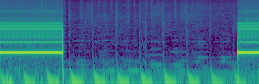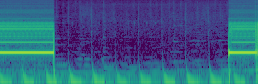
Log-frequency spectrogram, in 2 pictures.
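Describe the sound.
A telephone ringing tone sounds on a call back: steady, single-pitch tones of about a second and a half, separated by long silences. There are three in all, the last cut short, and no voices.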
